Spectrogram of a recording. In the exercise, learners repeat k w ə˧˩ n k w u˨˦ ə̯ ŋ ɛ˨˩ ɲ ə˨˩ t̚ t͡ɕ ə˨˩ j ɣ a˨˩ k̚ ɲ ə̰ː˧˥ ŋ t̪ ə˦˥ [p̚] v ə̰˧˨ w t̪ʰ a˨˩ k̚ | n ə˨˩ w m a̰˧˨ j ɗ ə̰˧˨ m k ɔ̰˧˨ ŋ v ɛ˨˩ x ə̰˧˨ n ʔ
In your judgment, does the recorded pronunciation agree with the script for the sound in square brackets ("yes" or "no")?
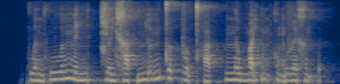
yes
